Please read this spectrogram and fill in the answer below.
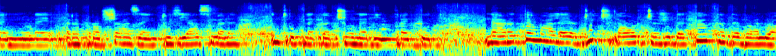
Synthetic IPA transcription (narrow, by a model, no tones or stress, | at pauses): ennule̞ | re̞pɾo̞ʃeazəent̪uziasme̞le̞ | ɨnt̪ɾoplekət͡ʃune̞d̪int̪ɾe̞kut̪ | ne̞aɾət̪əmale̞rd͡ʒit͡ʃʲlao̞rt͡ʃe̞ʒud̪e̞kat̪əd̪e̞valua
